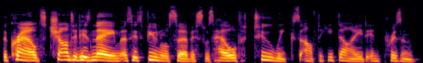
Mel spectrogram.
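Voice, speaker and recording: A woman's voice: fairly low pitch, normal speed. A woman reading a scripted news introduction as a presenter.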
